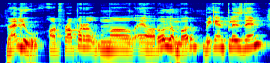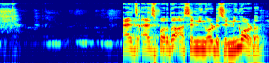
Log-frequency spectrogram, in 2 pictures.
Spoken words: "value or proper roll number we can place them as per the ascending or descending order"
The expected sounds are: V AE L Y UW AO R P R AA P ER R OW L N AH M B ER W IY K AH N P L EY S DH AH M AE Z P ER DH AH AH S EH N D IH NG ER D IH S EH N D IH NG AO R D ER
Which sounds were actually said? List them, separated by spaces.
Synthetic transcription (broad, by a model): V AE L Y UW AO R P R AA P ER R OW L N AH M B ER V IY K AH N P L EY S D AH M AE Z F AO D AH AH S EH N D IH NG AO D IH S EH N D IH NG AO R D ER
